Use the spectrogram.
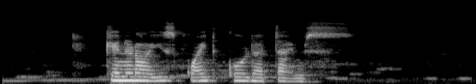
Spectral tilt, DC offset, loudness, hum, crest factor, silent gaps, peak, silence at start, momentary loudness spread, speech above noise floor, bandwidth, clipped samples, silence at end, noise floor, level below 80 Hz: -7.5 dB/octave; under 0.1%; -17 LUFS; none; 18 dB; none; -2 dBFS; 0.05 s; 17 LU; 37 dB; 6.2 kHz; under 0.1%; 0.1 s; -53 dBFS; -58 dBFS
